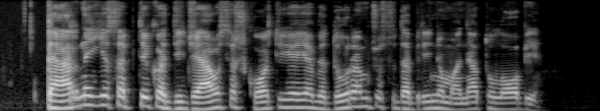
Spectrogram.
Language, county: Lithuanian, Šiauliai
